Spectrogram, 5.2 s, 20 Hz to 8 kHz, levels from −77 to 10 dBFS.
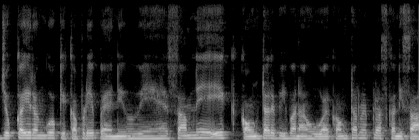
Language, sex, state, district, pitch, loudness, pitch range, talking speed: Hindi, male, Punjab, Kapurthala, 140 Hz, -16 LUFS, 130-150 Hz, 230 wpm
